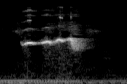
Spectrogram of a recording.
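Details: A long-tailed white-rumped shama (murai batu) kept for breeding gives a single clear, high whistled phrase, drawn out and rising slightly before ending in a brief richer burst, over a faint low hum.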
